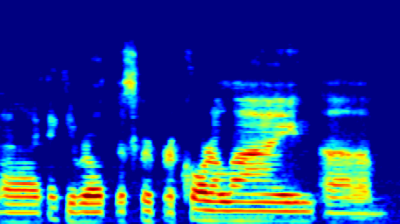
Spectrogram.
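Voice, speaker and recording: A man talks at a fairly slow pace in a medium pitch. The sound is dry and close, with no echo. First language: not English. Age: 30s. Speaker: dialysis nurse and game guide writer. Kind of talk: casual interview.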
